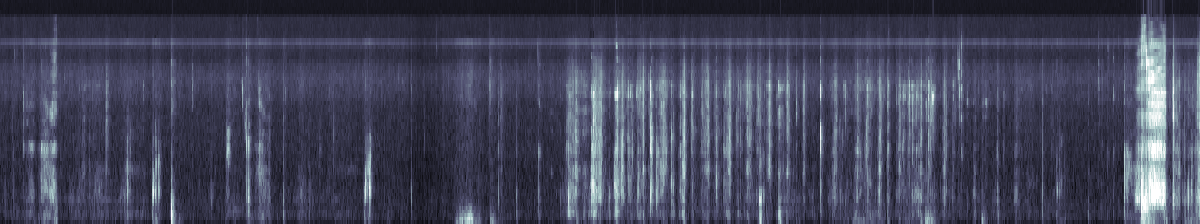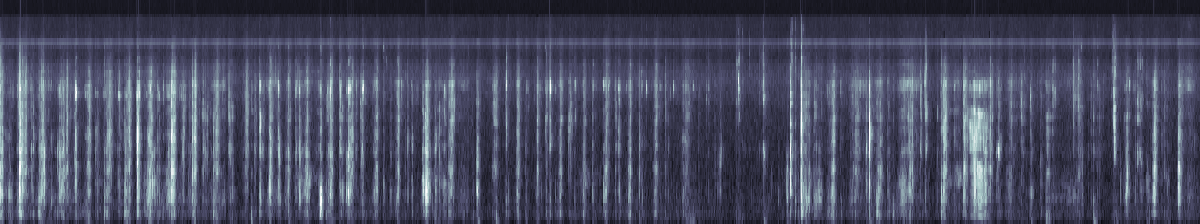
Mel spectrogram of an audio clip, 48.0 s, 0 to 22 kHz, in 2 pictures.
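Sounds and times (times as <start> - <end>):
chewing soft fruit: 0.0 - 6.5, 9.2 - 48.0.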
